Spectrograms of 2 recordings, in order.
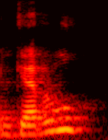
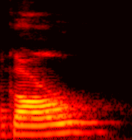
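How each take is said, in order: First: Put-on "girl" as "gerrul", nearly two syllables; Scottish "girl", sounded "gerrel"; Scottish pronunciation. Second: Put-on "girl" as one smooth syllable, "gurl"; "girl" with a plain rounded vowel; non-Scottish pronunciation. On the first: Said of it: "I say that Tomb Raider girl". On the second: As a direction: say "girl" without the Scottish rolled r. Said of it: "Instead of that Tomb Raider girl". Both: Shown as a demonstration.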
